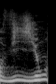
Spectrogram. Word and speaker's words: Veesion: Vision, ça s'écrit de E. V E E S I O N.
